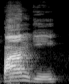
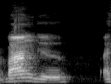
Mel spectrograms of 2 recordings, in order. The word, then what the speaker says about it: Bangui: Baghdad is number 230, and Bangui, or Bangu, I think it's Bangui is how you pronounce it, in Central African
